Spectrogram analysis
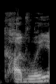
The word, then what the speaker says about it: Cuddli: I have a startup called Cuddly. It's spelled Cuddli.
